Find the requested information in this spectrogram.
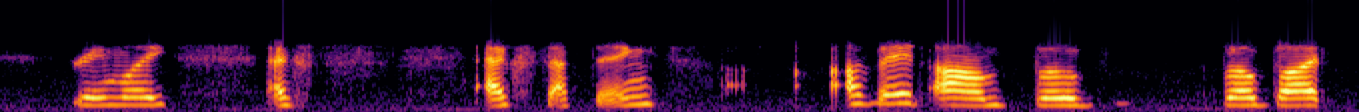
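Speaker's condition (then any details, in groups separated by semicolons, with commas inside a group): Stuttering; stuttering since beginning to talk, speech therapy with own speech therapist; needs extra time to speak, letters to teachers, friends avoid filling in words; repeated sounds, blocks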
